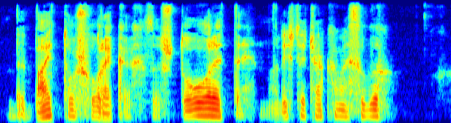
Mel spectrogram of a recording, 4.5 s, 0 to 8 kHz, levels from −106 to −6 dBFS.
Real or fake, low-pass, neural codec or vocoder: real; 7.2 kHz; none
